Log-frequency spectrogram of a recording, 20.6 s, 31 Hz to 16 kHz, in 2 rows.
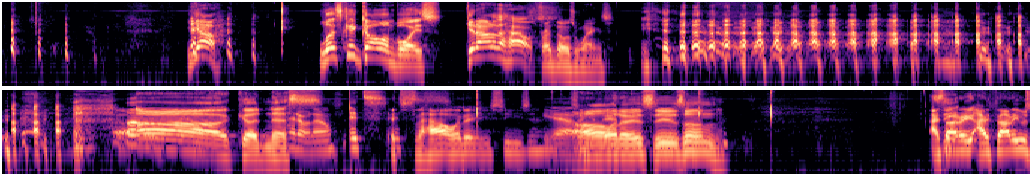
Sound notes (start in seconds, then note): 6.4 laughter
